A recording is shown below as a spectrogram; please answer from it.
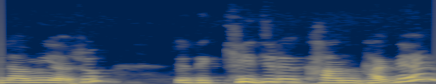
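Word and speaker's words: Khizr Khan: খিজরে খান বা খিজির খান, যে নামই আসুক, যদি খিজরে খান থাকে বা খিজির খান থাকে, খিজরো খান থাকে, নামের একদম বিকৃতি ঘটিয়ে দেয় ওরা, ওটাই অ্যান্সার হবে। আসল উচ্চারণ কি হলো? খিজরে খান।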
